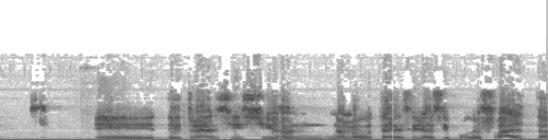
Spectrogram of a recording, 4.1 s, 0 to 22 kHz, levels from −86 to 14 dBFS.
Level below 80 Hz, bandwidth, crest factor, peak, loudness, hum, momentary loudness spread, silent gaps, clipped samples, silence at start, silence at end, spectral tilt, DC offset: -38 dBFS; 13.5 kHz; 16 dB; -2 dBFS; -15 LUFS; 50 Hz at -35 dBFS; 8 LU; none; under 0.1%; 0 s; 0 s; 0 dB/octave; 7%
